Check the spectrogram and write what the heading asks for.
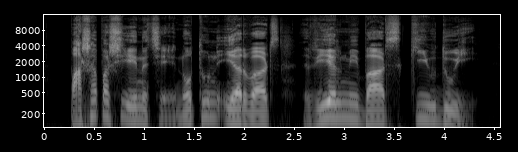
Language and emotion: Bengali, neutral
